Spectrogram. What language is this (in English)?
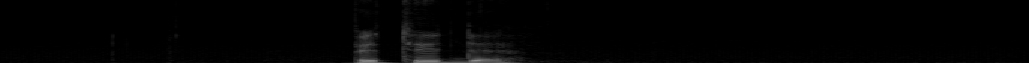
Swedish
